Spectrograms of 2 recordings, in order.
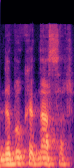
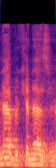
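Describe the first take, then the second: First: The name is pronounced with Arabic sounds. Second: The name is pronounced with English sounds. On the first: "in Arabic it says Nebuchadnezzar" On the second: "here I know you say Nebuchadnezzar"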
